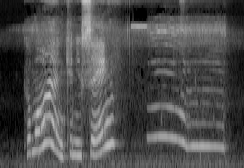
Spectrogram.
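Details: Siberian Husky Koa vocalising indoors, eager for a walk: quick rising-and-falling wavering whine-howls, then a longer level tone easing downward, with human talk mixed in.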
